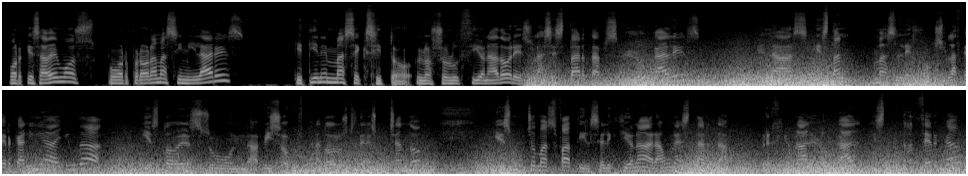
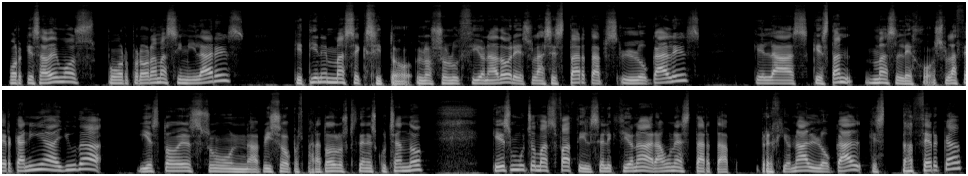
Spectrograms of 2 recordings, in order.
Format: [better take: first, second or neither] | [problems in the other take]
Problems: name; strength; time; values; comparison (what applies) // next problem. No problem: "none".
second | wind noise on the microphone; heavy; from 5.5 s on; 3 dB above the speech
